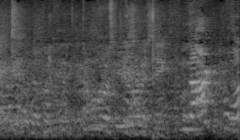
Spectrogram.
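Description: Chatter of several people talking at once, their voices overlapping: spectators talking at the pitchside.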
